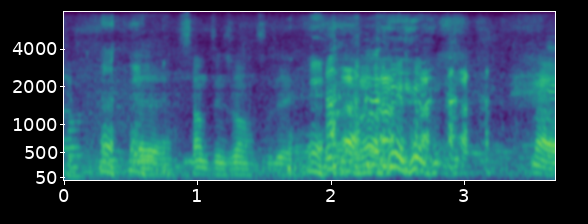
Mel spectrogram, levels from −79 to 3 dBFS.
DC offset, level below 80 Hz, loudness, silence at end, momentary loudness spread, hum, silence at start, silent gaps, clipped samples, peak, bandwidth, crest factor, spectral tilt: under 0.1%; -44 dBFS; -17 LUFS; 0 s; 11 LU; none; 0 s; none; under 0.1%; 0 dBFS; 8 kHz; 18 dB; -5 dB/octave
